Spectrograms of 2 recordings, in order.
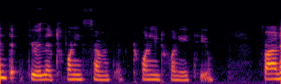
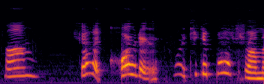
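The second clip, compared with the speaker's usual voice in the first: put-on much higher child voice; excited kid; 9 semitones higher than usual. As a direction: squeal like a little kid. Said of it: "Honey, look out".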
